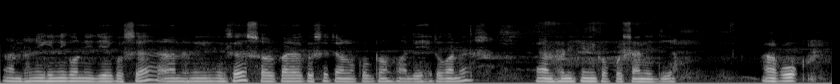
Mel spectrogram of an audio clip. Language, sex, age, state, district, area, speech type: Assamese, male, 18-30, Assam, Charaideo, rural, spontaneous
